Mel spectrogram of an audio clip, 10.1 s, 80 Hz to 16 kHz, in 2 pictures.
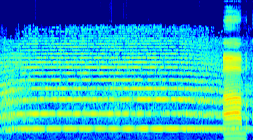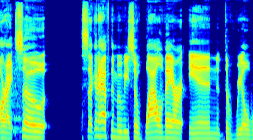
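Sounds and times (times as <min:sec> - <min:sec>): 
loud siren droning at one steady pitch: 0:00.0 - 0:06.0
speech: 0:04.5 - 0:06.0, 0:06.7 - 0:10.1.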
